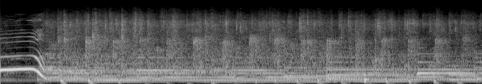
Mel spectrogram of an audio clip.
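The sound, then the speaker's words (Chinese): A crowd applauds steadily as a child is welcomed and introduced, many overlapping claps forming a dense crackling wash, with sustained musical tones holding underneath and a brief falling note at the very start. “我们给他热烈掌声！”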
